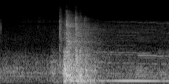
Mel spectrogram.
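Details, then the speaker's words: Tesla liftgate cinch after replacement of the motor that pulls a cable drawing the gate into the lock: thud, about a second of steady low motor hum, firm latch click; trunk adjusted, working normally. "Yeah. That's the motor that pulls the lift gate towards the lock mechanism or something. Correct. So after this one, after replacement, it started to work again."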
